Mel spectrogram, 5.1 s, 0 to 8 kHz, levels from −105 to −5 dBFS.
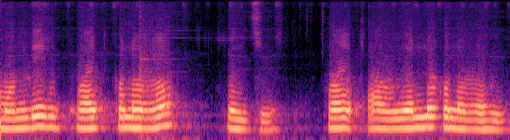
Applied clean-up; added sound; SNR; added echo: neural separator model SepFormer DNS4.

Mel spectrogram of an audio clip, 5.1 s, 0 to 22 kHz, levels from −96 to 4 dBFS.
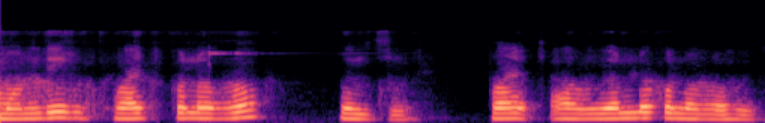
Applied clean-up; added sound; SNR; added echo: neural mask model DeepFilterNet 3.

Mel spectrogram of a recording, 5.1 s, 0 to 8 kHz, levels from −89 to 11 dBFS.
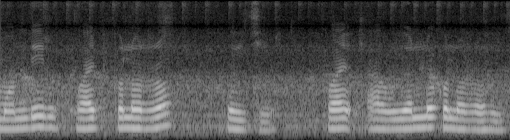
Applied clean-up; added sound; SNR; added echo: none; none; none; none.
